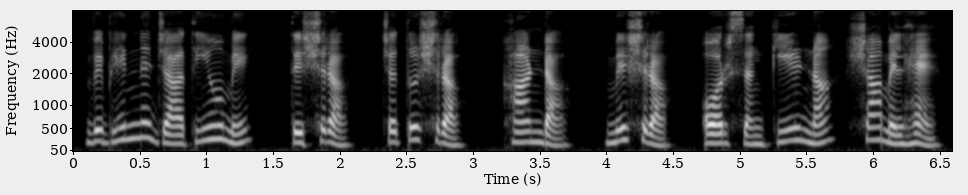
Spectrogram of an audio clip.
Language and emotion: Hindi, neutral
